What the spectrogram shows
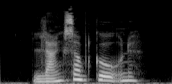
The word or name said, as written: langsomtgående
